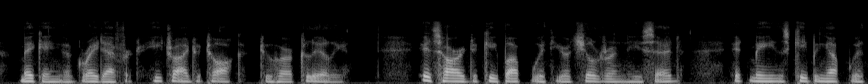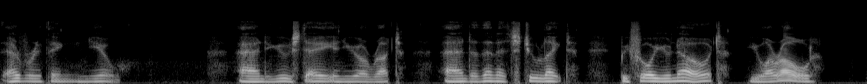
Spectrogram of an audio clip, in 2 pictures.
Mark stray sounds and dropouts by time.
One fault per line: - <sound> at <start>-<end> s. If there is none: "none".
none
